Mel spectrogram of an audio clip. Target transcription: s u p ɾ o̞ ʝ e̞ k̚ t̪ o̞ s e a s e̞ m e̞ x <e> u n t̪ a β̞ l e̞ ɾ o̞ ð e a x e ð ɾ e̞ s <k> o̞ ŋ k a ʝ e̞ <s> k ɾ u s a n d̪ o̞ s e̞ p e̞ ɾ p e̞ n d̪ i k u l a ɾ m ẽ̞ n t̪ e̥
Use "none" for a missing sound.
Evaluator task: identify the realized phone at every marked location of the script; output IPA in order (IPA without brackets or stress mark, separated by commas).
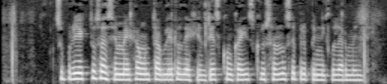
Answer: a, k, s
